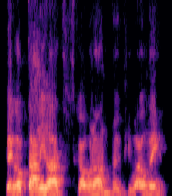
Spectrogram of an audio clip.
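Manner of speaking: high, loud hype greeting to a mate; big it up loudly for Danny; excited shout-out. Real, not acted.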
